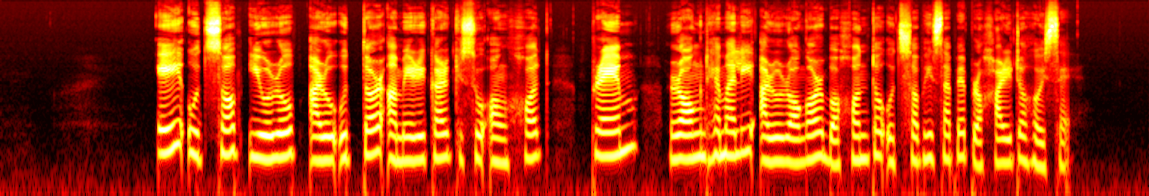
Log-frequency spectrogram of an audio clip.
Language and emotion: Assamese, neutral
